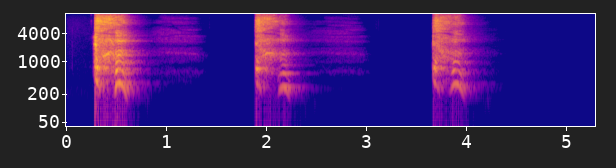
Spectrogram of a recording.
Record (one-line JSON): {"three_cough_length": "5.3 s", "three_cough_amplitude": 32767, "three_cough_signal_mean_std_ratio": 0.28, "survey_phase": "alpha (2021-03-01 to 2021-08-12)", "age": "45-64", "gender": "Female", "wearing_mask": "No", "symptom_none": true, "smoker_status": "Never smoked", "respiratory_condition_asthma": true, "respiratory_condition_other": false, "recruitment_source": "REACT", "submission_delay": "1 day", "covid_test_result": "Negative", "covid_test_method": "RT-qPCR"}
